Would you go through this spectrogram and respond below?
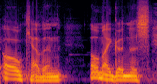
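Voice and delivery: usual speaking voice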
